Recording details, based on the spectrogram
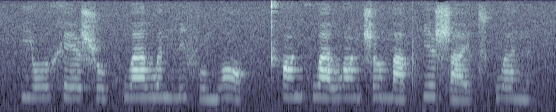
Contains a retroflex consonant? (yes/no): yes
